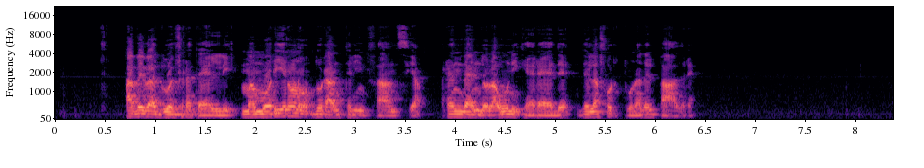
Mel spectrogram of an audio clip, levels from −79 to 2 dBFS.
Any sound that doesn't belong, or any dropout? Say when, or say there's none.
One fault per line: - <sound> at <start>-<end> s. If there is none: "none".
none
